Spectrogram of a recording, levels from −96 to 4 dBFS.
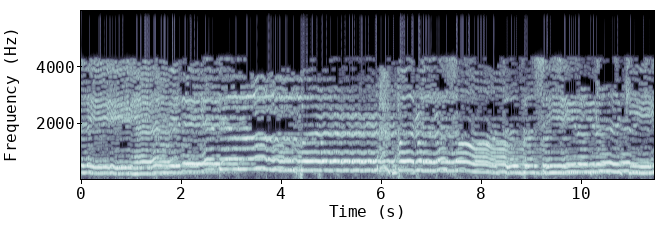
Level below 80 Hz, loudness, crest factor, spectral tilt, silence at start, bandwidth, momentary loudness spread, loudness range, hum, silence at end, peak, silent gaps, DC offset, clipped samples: -44 dBFS; -8 LUFS; 8 dB; -7.5 dB/octave; 0 s; 6 kHz; 2 LU; 1 LU; none; 0 s; 0 dBFS; none; under 0.1%; 0.3%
